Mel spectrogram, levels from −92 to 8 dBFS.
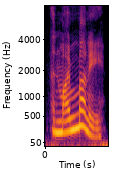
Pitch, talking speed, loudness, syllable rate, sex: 210 Hz, 190 wpm, -12 LUFS, 5.3 syllables/s, male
